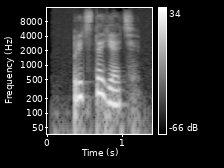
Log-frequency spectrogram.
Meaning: 1. to lie ahead, to be at hand, to be in the offing 2. to have to do something in the future
- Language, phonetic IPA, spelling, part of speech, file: Russian, [prʲɪt͡stɐˈjætʲ], предстоять, verb, Ru-предстоять.ogg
